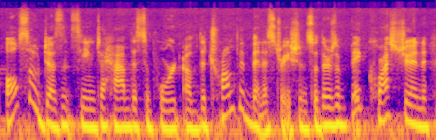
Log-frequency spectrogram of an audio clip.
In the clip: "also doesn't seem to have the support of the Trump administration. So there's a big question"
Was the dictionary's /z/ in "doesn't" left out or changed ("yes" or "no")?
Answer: no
